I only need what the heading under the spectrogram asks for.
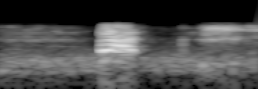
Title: Merry sneezing Christmas!!!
